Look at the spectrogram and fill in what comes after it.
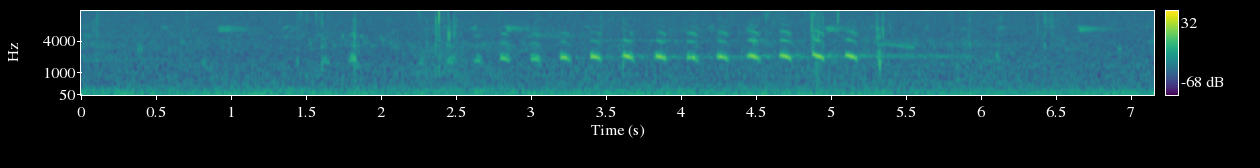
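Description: A bird calling: a rapid run of about a dozen short, high, downward-hooked notes, about five a second, lasting some two and a half seconds, over a steady low rumble.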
